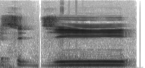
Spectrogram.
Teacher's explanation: یا مدہ ہے ایک الف کے برابر کھینچ کر پڑھیں گے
